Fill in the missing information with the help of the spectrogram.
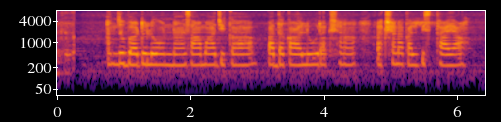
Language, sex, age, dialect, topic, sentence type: Telugu, female, 18-24, Southern, banking, question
